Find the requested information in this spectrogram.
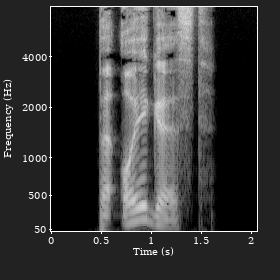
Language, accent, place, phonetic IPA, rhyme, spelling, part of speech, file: German, Germany, Berlin, [bəˈʔɔɪ̯ɡəst], -ɔɪ̯ɡəst, beäugest, verb, De-beäugest.ogg
- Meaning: second-person singular subjunctive I of beäugen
